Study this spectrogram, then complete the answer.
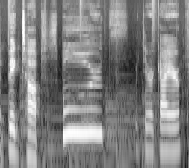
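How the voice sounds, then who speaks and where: A female-sounding put-on character voice at medium pitch plays over faint music in the background. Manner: dramatic announcer delivery.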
